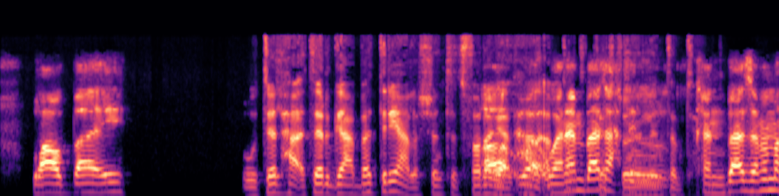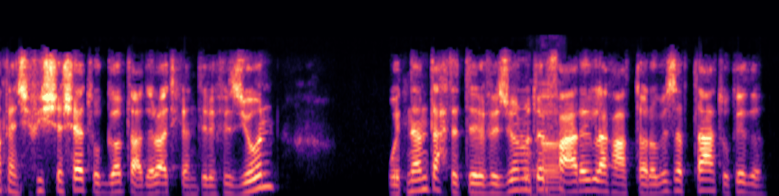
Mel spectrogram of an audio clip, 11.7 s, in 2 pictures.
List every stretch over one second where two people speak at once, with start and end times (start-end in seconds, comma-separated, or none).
3.6-5.3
